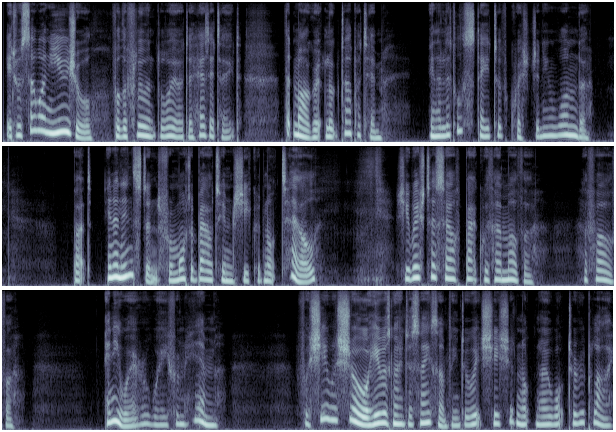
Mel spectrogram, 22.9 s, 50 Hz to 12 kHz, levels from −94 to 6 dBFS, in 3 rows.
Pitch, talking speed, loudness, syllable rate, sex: 210 Hz, 165 wpm, -18 LUFS, 5.5 syllables/s, female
